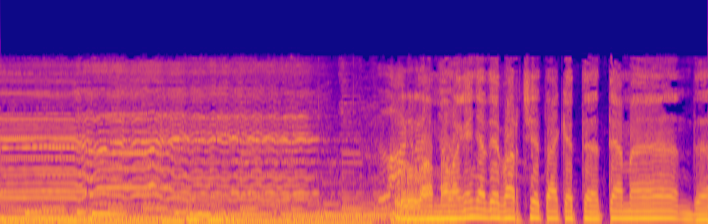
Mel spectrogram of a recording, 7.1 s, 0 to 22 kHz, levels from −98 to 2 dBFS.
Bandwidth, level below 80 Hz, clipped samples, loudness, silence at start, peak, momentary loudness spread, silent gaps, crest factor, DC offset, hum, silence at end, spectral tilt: 8 kHz; -28 dBFS; under 0.1%; -19 LUFS; 0 s; -6 dBFS; 7 LU; none; 12 dB; under 0.1%; none; 0 s; -6.5 dB/octave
